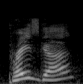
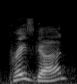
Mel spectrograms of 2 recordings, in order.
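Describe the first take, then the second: No difference in how they are said.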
